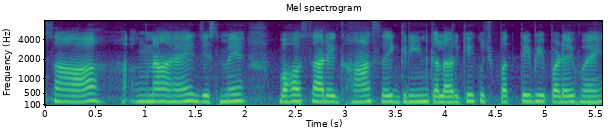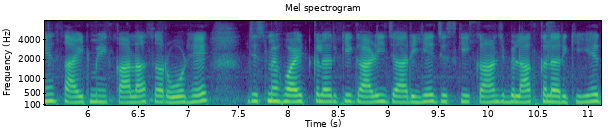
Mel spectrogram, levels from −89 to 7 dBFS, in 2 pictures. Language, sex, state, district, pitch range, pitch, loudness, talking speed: Hindi, female, Bihar, Jamui, 200-220 Hz, 210 Hz, -18 LUFS, 205 wpm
